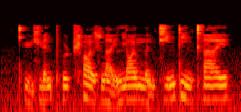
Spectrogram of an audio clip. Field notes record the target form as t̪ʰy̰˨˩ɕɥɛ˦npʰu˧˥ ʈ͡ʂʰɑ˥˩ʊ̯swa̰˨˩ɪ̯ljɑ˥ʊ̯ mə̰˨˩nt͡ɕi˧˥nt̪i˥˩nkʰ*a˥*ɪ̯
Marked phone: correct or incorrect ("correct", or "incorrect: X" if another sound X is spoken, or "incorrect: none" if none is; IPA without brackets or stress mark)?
correct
